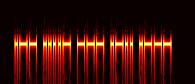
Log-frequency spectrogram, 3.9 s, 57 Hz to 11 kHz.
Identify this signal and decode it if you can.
Morse code, heard as a keyed tone, about 25 wpm, 700 Hz. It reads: W4OLJ
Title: USA Call Signs - 5 Characters - Repeated 2x - 25wpm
